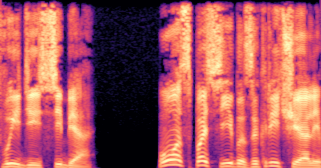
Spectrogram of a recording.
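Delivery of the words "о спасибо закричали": usual speaking voice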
